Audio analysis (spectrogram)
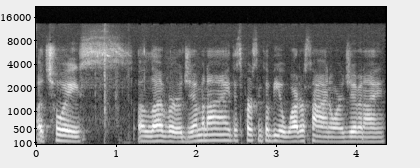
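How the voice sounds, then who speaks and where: A woman's voice: low-pitched, flat delivery, a little fast, mellow, a little hiss or hum. A woman doing a casual tarot reading for viewers, thinking aloud, asking the cards questions and repeating herself as she goes. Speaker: tarot reader.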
